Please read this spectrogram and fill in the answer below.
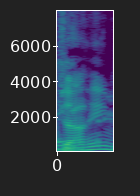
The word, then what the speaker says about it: Jaheim: One of my favorite albums is Ghetto Love by Jaheim, if I'm saying it right. – Jaheim, yeah.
